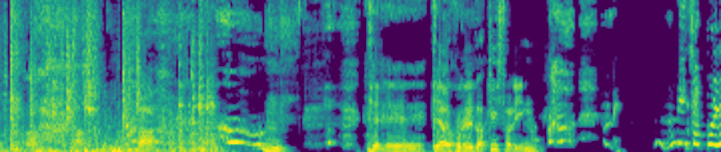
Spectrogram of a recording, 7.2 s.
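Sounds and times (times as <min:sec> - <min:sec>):
wooden door forced open with heavy thuds and splintering: 0:00.0 - 0:02.4
brief creaking groan: 0:00.0 - 0:03.0
speech: 0:00.8 - 0:01.8, 0:02.6 - 0:03.0, 0:03.7 - 0:05.7.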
